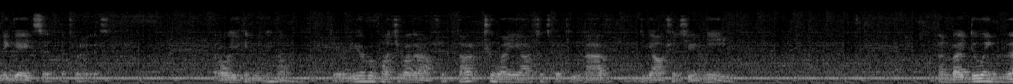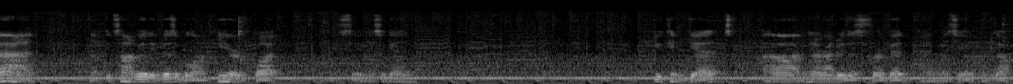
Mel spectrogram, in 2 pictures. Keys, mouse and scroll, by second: 7.3 middle click, 10.3 middle click, 11.0 middle click, 13.6 ctrl+s, 15.1 click, 18.5 click, 20.2 click.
